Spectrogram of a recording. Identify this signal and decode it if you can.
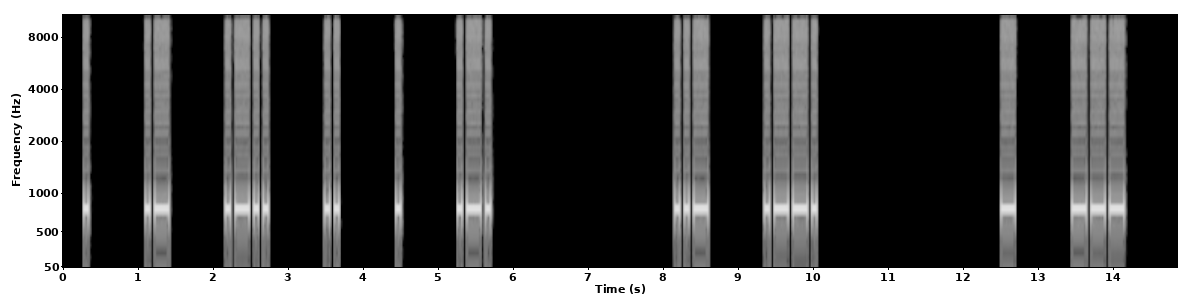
Morse code, heard as a keyed tone, about 19 wpm, spaced as for 9 wpm, 800 Hz. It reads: EALIER UP TO
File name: Spaced Characters / Spaced Characters-mp3s / Weather5 5 sp @18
